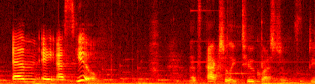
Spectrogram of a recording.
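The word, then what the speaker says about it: ます: what is moss and why is it pronounced moss but spelled m-a-s-u that's actually two questions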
